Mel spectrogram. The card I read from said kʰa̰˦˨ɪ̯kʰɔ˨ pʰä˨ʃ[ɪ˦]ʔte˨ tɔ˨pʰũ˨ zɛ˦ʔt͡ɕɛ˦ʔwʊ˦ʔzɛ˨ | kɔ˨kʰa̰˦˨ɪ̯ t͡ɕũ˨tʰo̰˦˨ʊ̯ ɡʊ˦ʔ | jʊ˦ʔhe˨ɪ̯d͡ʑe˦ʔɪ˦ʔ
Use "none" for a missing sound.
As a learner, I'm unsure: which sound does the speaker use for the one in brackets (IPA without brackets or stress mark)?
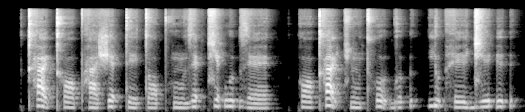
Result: ɛ˦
